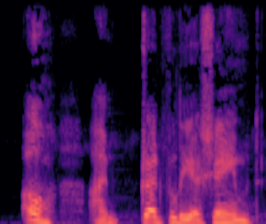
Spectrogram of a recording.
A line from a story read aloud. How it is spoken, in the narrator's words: she exclaimed when she found it out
